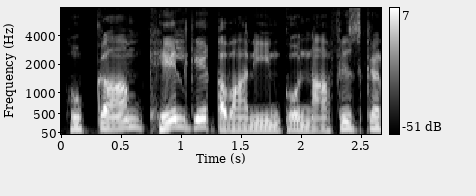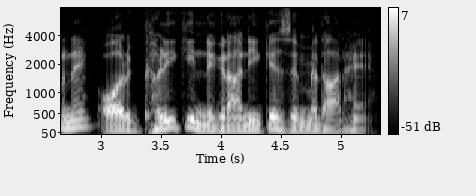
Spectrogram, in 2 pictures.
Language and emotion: Urdu, neutral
